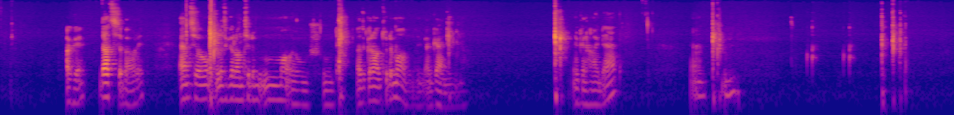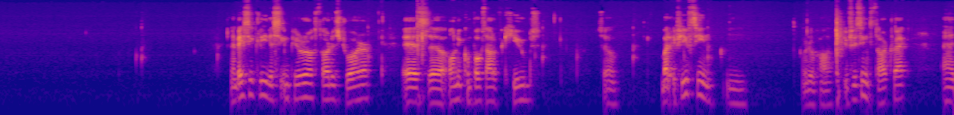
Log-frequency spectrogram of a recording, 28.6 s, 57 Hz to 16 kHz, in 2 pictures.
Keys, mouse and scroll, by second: 6.7 KP_1, 8.3 n, 10.7 a, 12.1-13.4 drag, 13.4 shift+a, 13.9 click, 17.5-19.8 drag, 20.6 s, 22.4-23.8 drag, 26.3 middle click, 26.8 KP_1.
